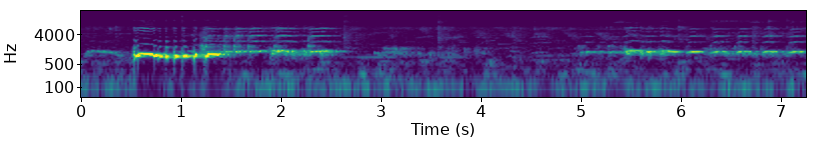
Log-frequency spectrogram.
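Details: Silver 'udan mas' zebra dove giving a rhythmic lure song to draw other doves into singing: a bright fluttering trill at the start, followed by long steady coos that fade and return more softly.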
